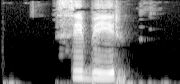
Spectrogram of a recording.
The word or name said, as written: Siberia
